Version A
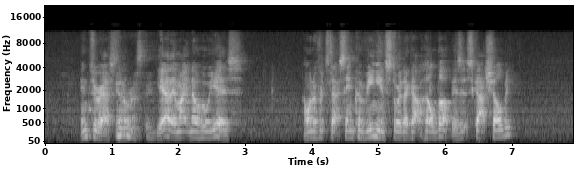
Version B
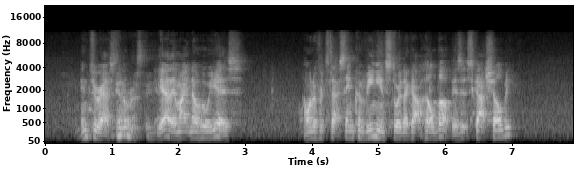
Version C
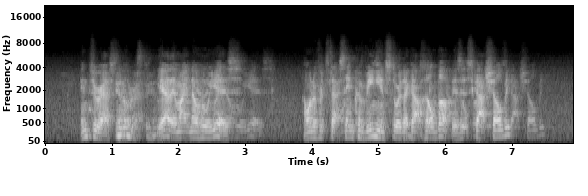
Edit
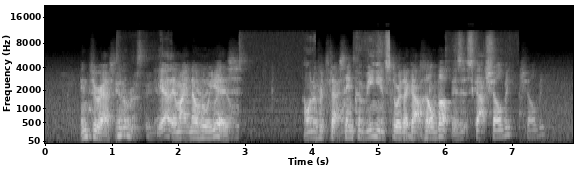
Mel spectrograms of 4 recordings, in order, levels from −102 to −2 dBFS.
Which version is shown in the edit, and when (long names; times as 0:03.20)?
C
0:01.07–0:01.91: punch in from B
0:02.91–0:04.06: punch in from A
0:04.62–0:05.17: punch in from A
0:06.00–0:07.11: punch in from A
